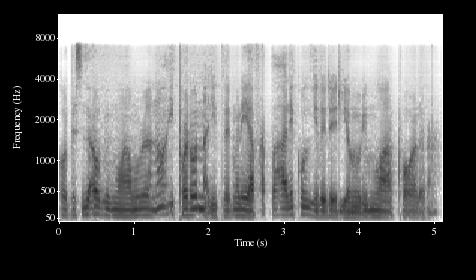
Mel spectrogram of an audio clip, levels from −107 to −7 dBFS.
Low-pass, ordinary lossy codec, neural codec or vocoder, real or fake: 7.2 kHz; none; codec, 16 kHz, 0.5 kbps, X-Codec, HuBERT features, trained on general audio; fake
